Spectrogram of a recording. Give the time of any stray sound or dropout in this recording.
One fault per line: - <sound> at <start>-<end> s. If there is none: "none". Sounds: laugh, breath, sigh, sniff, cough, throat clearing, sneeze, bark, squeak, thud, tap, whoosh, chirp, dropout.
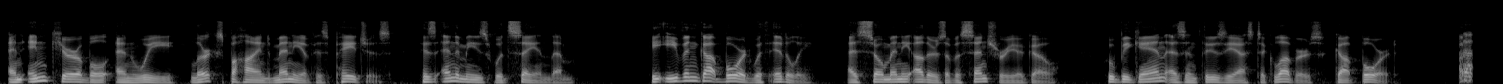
- laugh at 14.6-14.7 s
